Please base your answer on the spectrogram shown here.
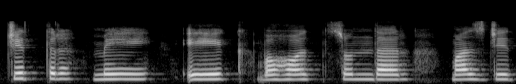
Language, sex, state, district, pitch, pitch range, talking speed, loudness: Hindi, female, Madhya Pradesh, Bhopal, 235 Hz, 230-245 Hz, 70 wpm, -16 LUFS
